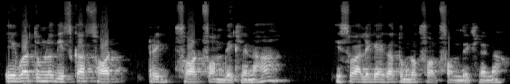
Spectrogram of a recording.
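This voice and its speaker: A man teaching chemistry in a casual lecture style. He talks conversationally and keeps firing quick questions at students, then answers them himself. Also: mid-range voice, low-quality recording. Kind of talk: classroom lecture.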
